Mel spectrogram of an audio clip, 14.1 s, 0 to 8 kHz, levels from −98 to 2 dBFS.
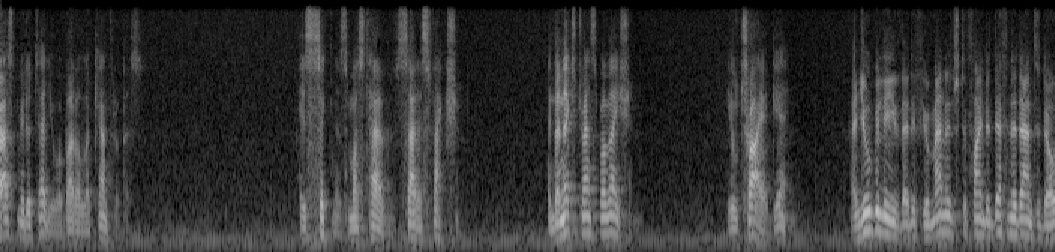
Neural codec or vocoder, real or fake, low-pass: none; real; 7.2 kHz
